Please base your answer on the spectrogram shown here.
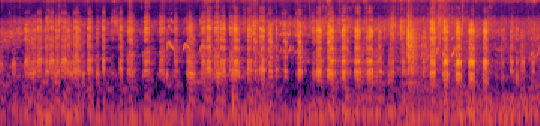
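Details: Farm geese in a noisy group giving loud, harsh honks in quick uneven bursts, several birds calling over one another throughout, with a low background rumble.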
